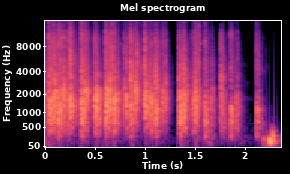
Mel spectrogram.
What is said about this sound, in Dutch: I said, hey, applaus. Dankjewel.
